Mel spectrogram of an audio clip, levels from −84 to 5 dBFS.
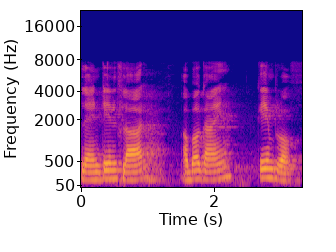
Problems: constant background noise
